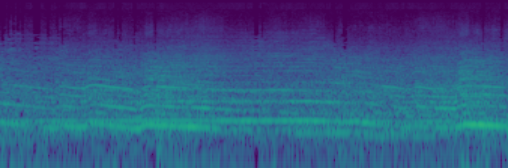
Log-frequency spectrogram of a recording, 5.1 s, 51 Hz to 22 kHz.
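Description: Formula 3 race cars in the iRacing simulator at Circuit de Barcelona-Catalunya scream along under acceleration, engine pitch climbing and shifting through gears in a steady, loud drone, with no voices.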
